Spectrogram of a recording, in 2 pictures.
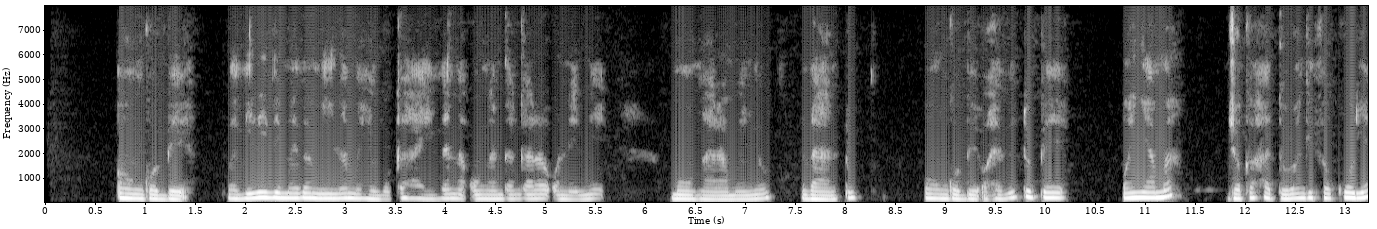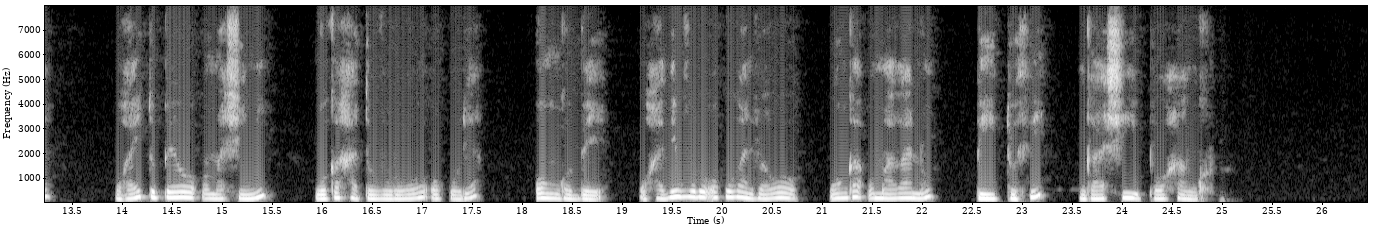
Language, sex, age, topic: Oshiwambo, female, 18-24, agriculture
